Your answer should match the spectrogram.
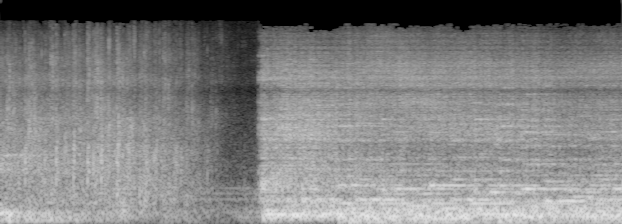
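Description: Hand clapping from the audience fading out, then the gymnast's routine music starts abruptly about two and a half seconds in and plays on steadily.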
